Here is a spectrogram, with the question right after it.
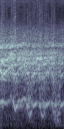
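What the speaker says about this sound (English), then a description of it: "Yes, you are making the correct sound. You neigh. You are a horse." A horse neighs in a bright, wavering whinny that fills the whole short moment, loud and close, with no talking over it.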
